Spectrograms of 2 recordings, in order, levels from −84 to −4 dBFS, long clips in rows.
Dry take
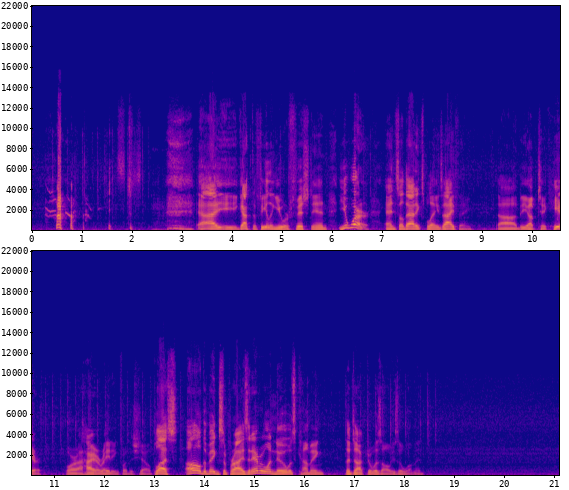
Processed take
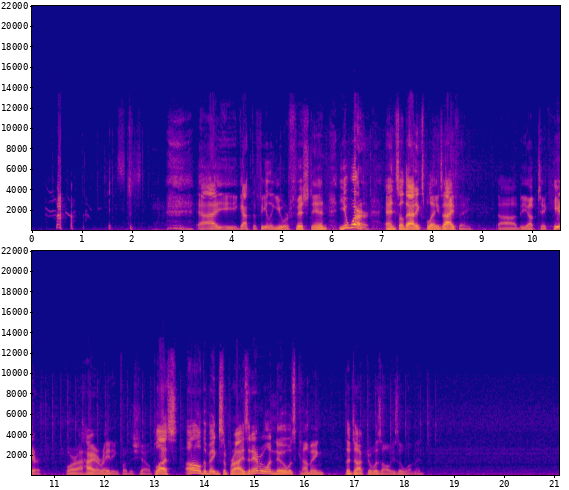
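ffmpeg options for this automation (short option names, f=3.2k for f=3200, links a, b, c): -af "volume=13.5dB,afade=t=in:st=1.05:d=0.76:silence=0.375837,afade=t=in:st=4.86:d=1.1:silence=0.375837,afade=t=out:st=8.29:d=1.12:silence=0.281838,afade=t=in:st=9.41:d=1.2:silence=0.446684"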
